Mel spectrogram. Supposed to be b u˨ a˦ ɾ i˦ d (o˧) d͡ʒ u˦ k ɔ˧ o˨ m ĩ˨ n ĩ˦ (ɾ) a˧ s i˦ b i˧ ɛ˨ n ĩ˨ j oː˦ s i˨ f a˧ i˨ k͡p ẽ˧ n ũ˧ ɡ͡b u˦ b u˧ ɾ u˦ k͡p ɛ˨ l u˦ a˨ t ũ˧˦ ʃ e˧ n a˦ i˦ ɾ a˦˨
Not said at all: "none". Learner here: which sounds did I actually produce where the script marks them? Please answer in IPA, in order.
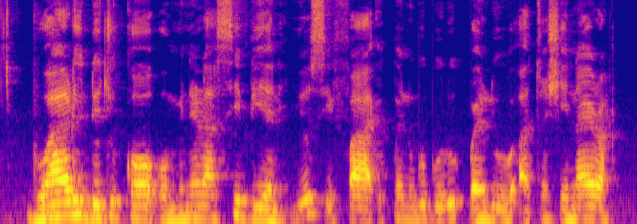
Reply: o˧, ɾ

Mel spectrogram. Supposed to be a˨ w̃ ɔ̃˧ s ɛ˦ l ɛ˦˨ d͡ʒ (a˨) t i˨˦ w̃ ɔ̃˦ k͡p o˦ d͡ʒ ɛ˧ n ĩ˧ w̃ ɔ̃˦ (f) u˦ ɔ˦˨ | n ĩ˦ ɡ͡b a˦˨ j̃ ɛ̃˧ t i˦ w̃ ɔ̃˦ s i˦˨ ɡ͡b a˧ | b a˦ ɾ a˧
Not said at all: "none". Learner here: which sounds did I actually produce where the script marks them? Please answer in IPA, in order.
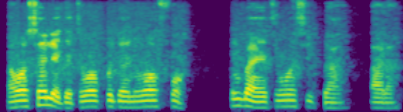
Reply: ɛ˨, f

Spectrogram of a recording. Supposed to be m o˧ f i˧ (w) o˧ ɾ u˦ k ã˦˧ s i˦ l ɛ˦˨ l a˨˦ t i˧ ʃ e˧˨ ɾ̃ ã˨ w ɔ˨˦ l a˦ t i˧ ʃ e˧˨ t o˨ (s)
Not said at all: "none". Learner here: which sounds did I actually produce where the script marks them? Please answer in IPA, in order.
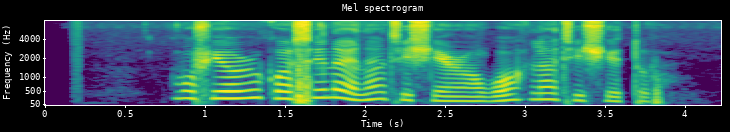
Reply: none, none

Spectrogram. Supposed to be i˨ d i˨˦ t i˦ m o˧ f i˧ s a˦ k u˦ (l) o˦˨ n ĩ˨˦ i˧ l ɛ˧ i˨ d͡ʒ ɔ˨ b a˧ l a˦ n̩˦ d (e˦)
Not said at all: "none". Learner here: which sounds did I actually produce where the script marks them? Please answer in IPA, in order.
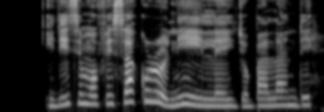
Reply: ɾ, e˦

